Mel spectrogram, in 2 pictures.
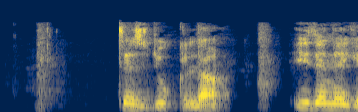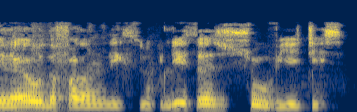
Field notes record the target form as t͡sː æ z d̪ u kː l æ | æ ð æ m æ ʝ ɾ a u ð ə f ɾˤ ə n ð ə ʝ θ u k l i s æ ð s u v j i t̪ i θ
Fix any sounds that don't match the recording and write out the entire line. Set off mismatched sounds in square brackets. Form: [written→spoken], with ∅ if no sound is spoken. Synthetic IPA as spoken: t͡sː æ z d̪ u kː l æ | [æ→i] ð æ [m→n] æ ʝ ɾ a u ð ə f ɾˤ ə n ð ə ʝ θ u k l i [s→θ] æ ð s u v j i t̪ i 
